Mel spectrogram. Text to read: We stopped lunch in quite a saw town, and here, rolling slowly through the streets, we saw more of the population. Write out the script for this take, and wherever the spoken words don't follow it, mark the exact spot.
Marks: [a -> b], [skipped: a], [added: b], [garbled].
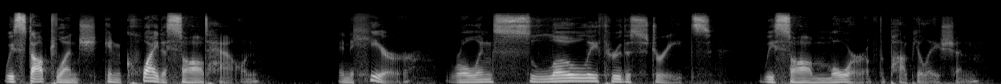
We stopped lunch in quite a saw town, and here, rolling slowly through the streets, we saw more of the population.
